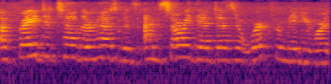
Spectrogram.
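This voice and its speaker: A woman talks in a high pitch, with audible room echo in the recording. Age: 60s. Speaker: graduate giving acceptance speech. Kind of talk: graduation acceptance speech. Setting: video call ceremony.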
